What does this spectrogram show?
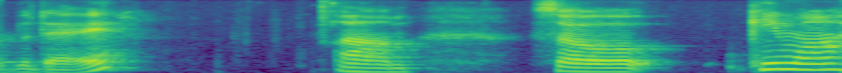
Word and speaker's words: quinoa: the day um so quinoa has first syllable stress the q u um usually in english is going to say like in um quote for example um in quinoa however it just says the k sound and then the i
